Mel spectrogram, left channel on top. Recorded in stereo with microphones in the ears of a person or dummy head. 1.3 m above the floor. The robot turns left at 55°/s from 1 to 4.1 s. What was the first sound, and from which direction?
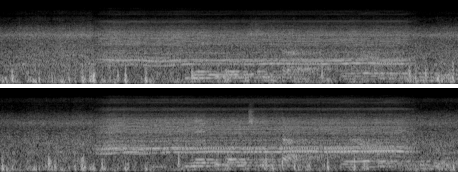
A man speaking, 40° right.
